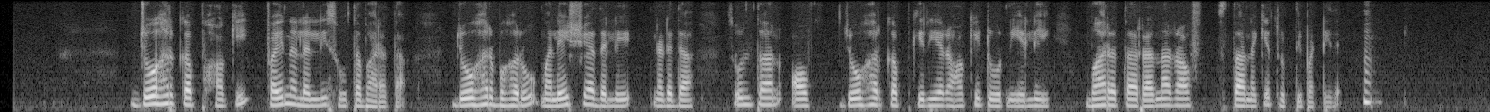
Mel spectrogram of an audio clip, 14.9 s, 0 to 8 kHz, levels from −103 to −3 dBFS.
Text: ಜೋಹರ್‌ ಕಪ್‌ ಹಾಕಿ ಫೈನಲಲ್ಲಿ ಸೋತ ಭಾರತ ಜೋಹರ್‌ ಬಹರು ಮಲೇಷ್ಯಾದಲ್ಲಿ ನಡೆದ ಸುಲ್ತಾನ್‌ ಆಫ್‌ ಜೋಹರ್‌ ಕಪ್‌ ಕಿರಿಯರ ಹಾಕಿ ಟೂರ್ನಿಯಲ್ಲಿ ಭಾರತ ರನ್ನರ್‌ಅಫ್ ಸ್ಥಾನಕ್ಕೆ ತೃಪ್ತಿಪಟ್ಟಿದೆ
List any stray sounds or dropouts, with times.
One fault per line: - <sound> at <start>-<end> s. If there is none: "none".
- laugh at 13.6-13.8 s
